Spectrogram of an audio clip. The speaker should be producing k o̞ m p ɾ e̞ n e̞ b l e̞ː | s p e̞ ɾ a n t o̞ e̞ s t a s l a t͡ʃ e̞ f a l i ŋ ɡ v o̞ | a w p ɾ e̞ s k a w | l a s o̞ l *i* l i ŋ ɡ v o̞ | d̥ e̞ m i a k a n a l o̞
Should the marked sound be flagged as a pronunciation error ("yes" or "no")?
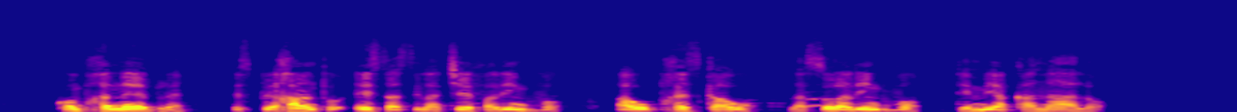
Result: yes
